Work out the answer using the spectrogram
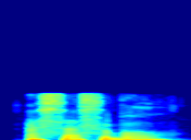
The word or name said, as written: assessable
